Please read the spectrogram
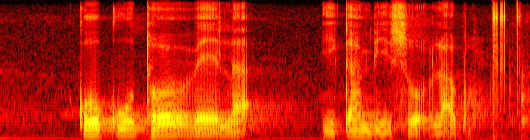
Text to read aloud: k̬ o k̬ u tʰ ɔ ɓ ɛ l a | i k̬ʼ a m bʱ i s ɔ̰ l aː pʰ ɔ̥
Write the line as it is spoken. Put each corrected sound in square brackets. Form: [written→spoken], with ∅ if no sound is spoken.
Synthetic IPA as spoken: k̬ o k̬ u tʰ ɔ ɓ ɛ l a | i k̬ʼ a m bʱ i s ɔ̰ l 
